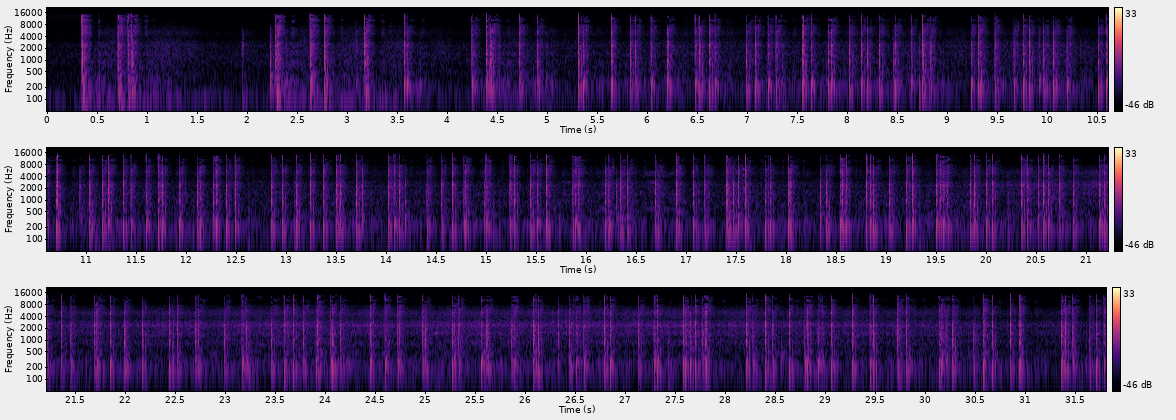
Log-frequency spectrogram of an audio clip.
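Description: Fireworks display: a bang just after the start, a brief lull, then from about two seconds in a continuous rapid barrage of bangs and crackles, several a second.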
